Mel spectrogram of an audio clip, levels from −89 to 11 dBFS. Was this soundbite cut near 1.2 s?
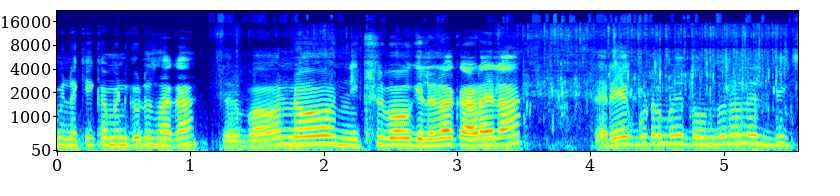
yes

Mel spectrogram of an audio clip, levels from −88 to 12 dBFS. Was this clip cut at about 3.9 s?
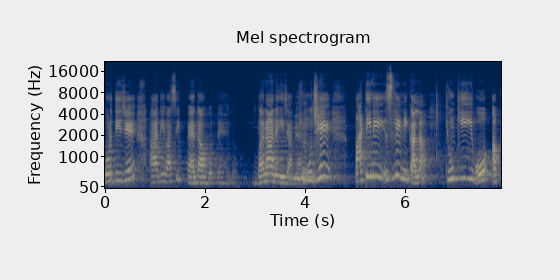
yes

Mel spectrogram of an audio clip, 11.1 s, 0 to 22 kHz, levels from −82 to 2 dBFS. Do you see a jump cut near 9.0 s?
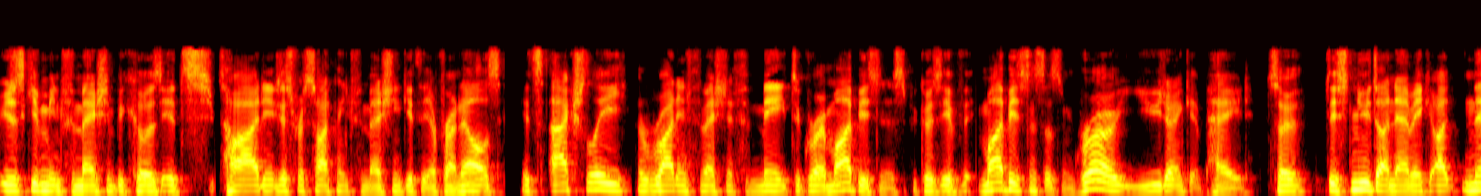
no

